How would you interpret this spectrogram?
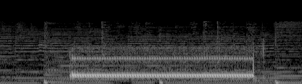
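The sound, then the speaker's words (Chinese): A telephone ringback tone sounds as a listener's call-in phone call connects: one steady two-pitch ring lasting nearly two seconds, framed by soft clicks on the line, with no one speaking. “我想我们先来接几通call in电话，再继续聊。”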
